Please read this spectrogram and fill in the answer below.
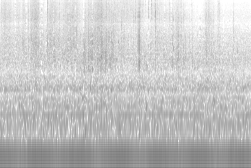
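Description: Plastic fish-shipping bags and packing material rustling and crinkling as they are handled and lifted out of a cardboard box, with one sharp click a little before three seconds in, over a steady low hum.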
